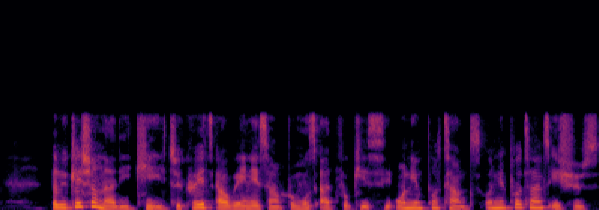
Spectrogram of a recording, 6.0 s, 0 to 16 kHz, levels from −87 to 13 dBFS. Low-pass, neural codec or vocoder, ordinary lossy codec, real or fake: 7.2 kHz; codec, 16 kHz, 2 kbps, FreqCodec, larger model; MP3, 96 kbps; fake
